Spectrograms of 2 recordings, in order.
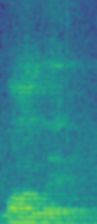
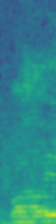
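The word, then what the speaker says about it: ਪਾਵੈ: इतने असीं जदों उच्चारण करने हर के नाम बिना दुख पावै, इस वावे उत्ते लगियां हुई दुलावां का उच्चारण जरूर करना। पावे नहीं, पावै। हर के है, हर कै नहीं।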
